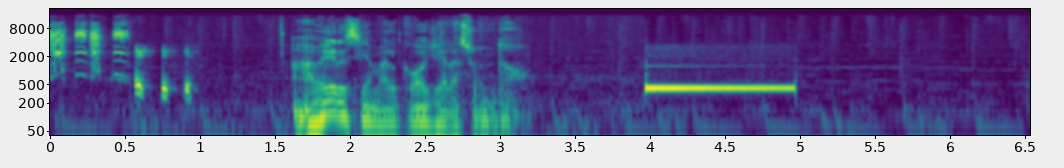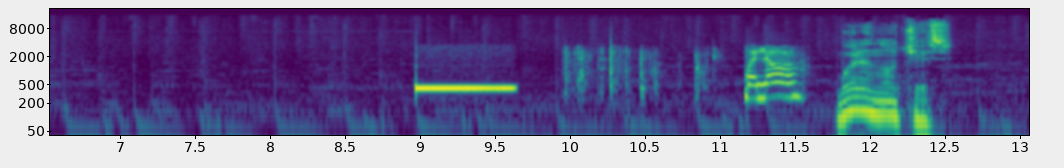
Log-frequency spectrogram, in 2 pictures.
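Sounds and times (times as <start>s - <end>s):
faint music: 0.0s - 13.0s
speech: 0.6s - 1.1s, 1.8s - 3.2s, 11.2s - 12.6s
telephone ringback tone from a call to a cell phone: 4.0s - 5.0s, 9.0s - 9.7s.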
